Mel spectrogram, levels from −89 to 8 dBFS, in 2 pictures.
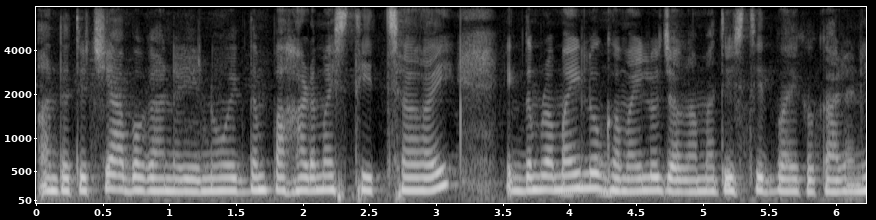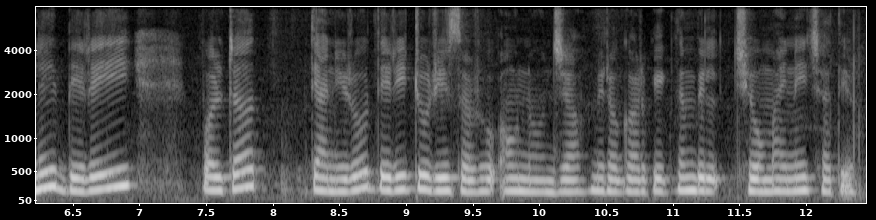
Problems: constant background noise, continuous background conversations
